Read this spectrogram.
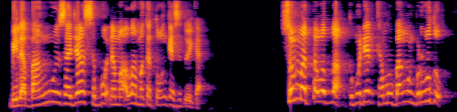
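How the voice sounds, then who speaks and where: A man with a Penang Malay accent giving a humorous, animated mosque lecture, mimicking people as he preaches. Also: high-pitched. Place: mosque hall.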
